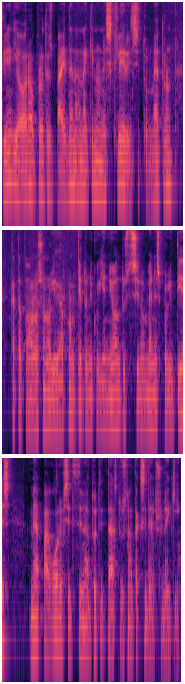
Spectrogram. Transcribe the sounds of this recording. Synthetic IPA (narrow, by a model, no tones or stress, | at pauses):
t̪iniðʝɐo̞ɾɐo̞pɾoðo̞zbɐjd̪e̞nɐnɐcino̞neskliɾinsi̥t̪o̞nme̞t̪ɾo̞ŋkɐt̪ɐt̪o̞nɾo̞so̞no̞liɣɐɾxo̞ŋce̞t̪o̞niko̞ʝe̞nio̞nt̪ust̪i̥sino̞me̞ne̞spo̞lit̪ie̞s | me̞ɐpɐɣo̞ɾe̞fsit̪i̥zðinɐt̪o̞t̪it̪ɐst̪uznɐt̪ɐksiðe̞psune̞cḭ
